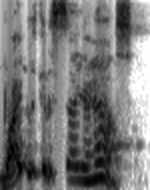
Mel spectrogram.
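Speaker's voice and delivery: curious, interested tone. Showing how to ask someone why they want to sell their house: curious question. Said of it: "do you hear my voice inflection and how I went about asking the question? That I'm really curious".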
